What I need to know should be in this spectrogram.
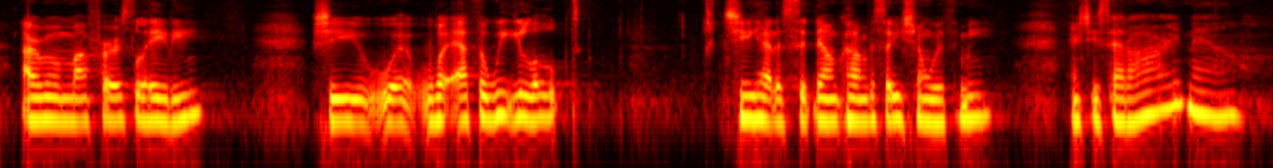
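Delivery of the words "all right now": put-on soft-spoken woman's voice. Retelling advice from the first lady, imitating her soft speech. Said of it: "she would talk real soft".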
